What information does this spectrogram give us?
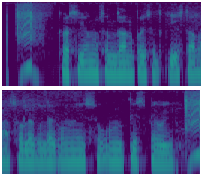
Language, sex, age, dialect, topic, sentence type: Hindi, male, 36-40, Marwari Dhudhari, agriculture, statement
